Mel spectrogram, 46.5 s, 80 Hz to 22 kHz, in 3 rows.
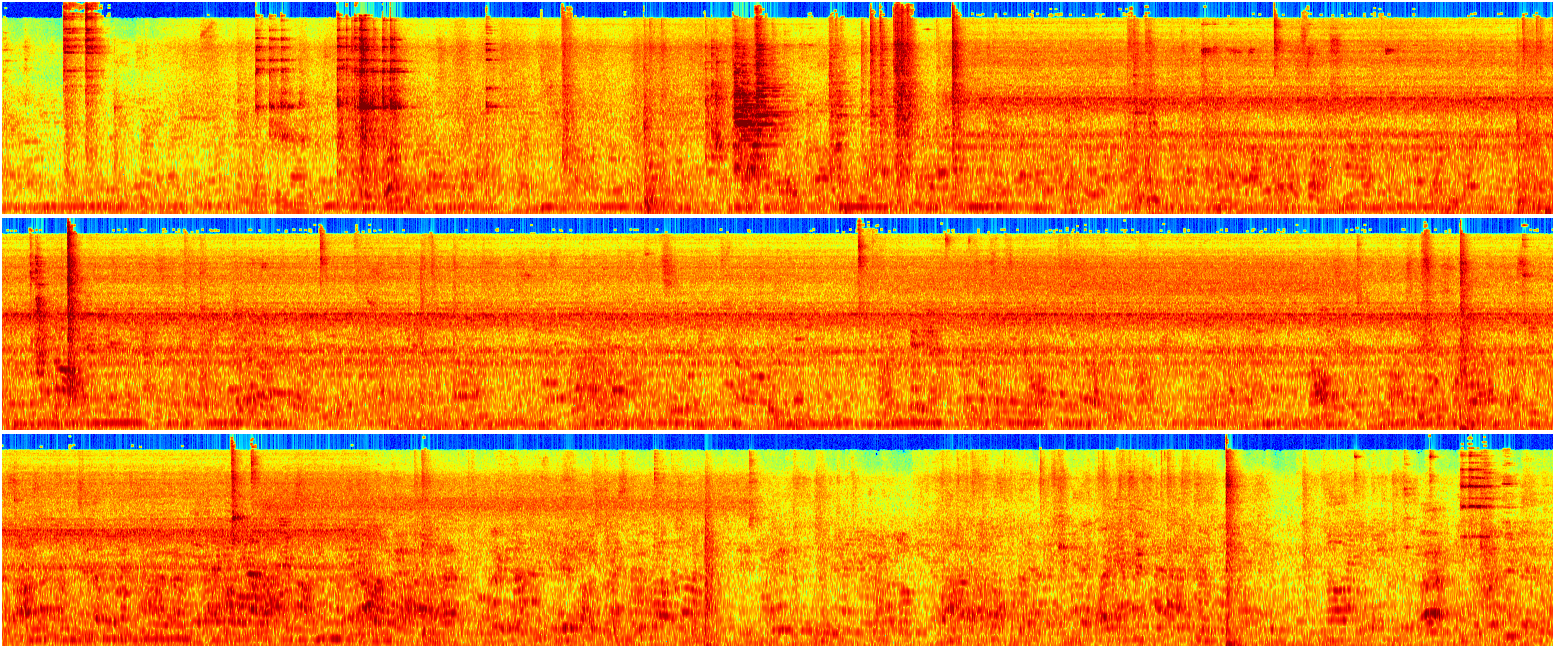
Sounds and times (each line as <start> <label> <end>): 2.3 barman making some coffee 44.2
